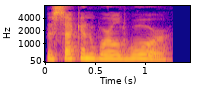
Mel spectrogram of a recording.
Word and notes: second world war: American English

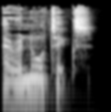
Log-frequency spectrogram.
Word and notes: aeronautics: British English

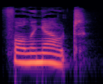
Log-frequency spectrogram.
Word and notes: falling out: American English

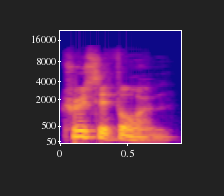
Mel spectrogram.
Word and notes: cruciform: American English

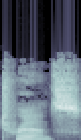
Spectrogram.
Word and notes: trans: American English

